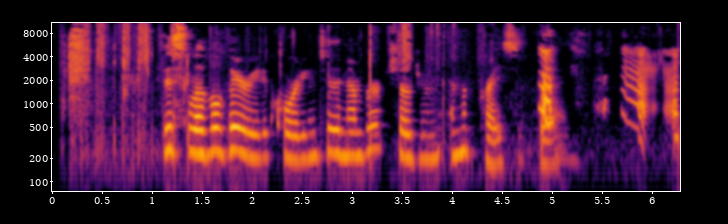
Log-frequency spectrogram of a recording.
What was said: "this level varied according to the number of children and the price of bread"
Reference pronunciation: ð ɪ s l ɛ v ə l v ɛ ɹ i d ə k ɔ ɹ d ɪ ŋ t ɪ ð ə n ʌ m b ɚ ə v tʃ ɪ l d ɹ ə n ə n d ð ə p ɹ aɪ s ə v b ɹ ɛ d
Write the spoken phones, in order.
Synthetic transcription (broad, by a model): ð ɪ s l ɛ v l v ɛ ɹ i d ə k ɔ ɹ d ɪ ŋ t ɪ ð ə n ʌ m b ɚ ə v tʃ ɪ l d ɹ ə n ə n ð ə p ɹ aɪ s ə v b ɛ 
